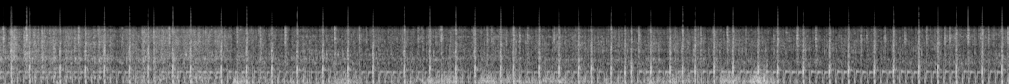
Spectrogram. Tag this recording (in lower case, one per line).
outside, rural or natural
engine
